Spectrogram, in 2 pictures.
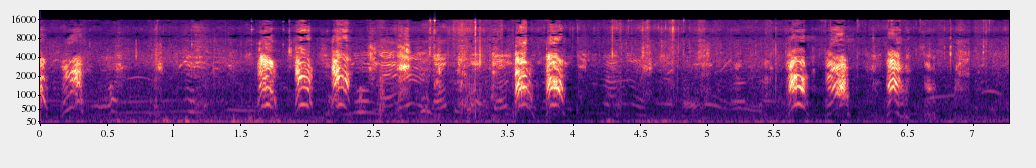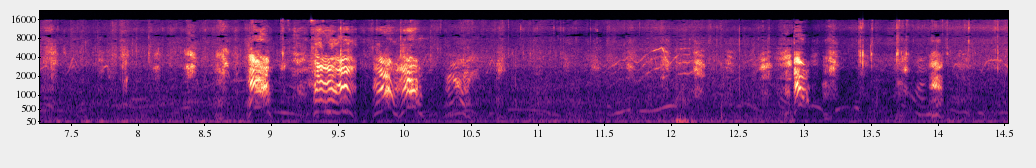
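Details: Sable Pomeranian puppy, a newly adopted and very active pet, heard during walk-time play: sharp, short yips and barks in irregular bursts through the recording, mixed with a man speaking Korean and exclaiming.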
